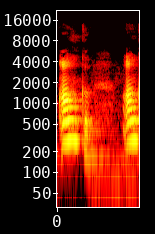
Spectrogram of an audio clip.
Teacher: इसमें अनुनासिक बना देते हैं बिंदी लगा दिया जाता है अंक अंक में नाक से आवाज आ रही है यह अनुनासिक है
